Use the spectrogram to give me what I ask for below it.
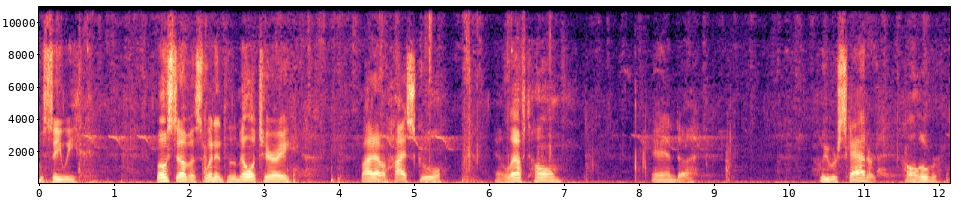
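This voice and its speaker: The speech comes at a fairly slow pace with long, frequent pauses and ordinary pitch variation. The tone is relaxed, with noticeable background noise. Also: man, fairly high pitch for a man. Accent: Alabama. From US South, North Alabama. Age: 60s. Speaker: hiking vlogger. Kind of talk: casual vlog talk while hiking. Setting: outdoors on a trail. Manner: relaxed, many hesitations.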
